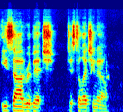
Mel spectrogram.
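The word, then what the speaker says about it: Esad Ribić: he doesn't have to apparently his name is pronounced esad ribich just to let you know Isa ribbage I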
